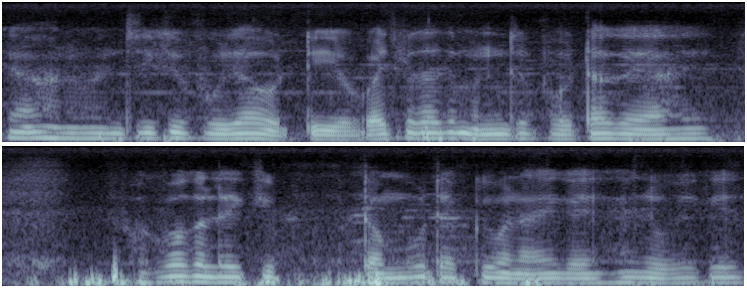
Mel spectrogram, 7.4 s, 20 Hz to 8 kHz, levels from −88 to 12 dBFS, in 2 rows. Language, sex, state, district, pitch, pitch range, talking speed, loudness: Hindi, male, Madhya Pradesh, Katni, 105 Hz, 100-110 Hz, 180 wpm, -21 LUFS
